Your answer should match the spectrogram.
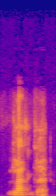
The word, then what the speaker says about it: Latta: Hi, Latta, is that how you say it? Latta? Yes, that's it. Yeah, Latta.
